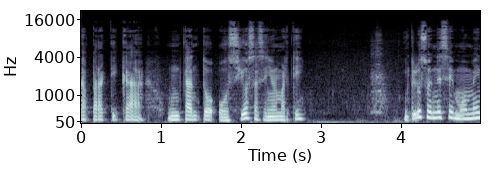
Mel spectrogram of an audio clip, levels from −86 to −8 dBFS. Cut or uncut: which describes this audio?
cut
